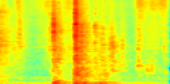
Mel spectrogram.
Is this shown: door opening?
yes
